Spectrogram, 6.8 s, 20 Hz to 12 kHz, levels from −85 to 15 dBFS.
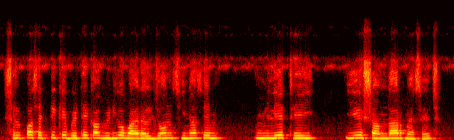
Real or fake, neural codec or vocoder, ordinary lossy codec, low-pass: real; none; Opus, 16 kbps; 7.2 kHz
